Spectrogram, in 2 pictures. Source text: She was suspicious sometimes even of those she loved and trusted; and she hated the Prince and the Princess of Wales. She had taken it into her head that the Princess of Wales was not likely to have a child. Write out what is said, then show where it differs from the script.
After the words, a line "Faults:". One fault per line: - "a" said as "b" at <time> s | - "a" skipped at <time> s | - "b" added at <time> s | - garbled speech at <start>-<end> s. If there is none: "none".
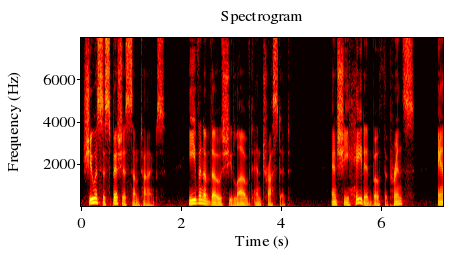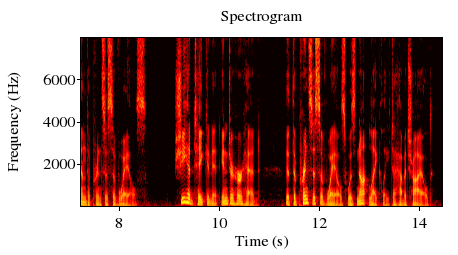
She was suspicious sometimes even of those she loved and trusted; and she hated both the Prince and the Princess of Wales. She had taken it into her head that the Princess of Wales was not likely to have a child.
Faults:
- "both" added at 5.8 s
